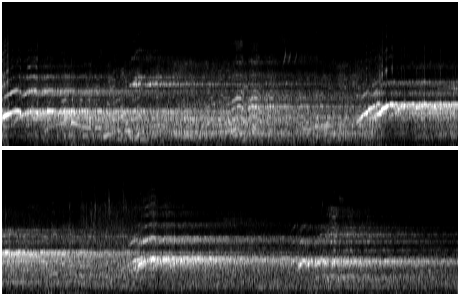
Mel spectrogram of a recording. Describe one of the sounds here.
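Many people shout and call out, their voices echoing loudly around a huge domed hall.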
